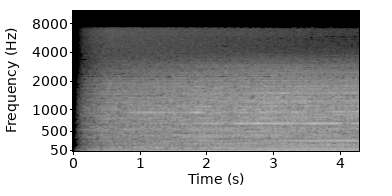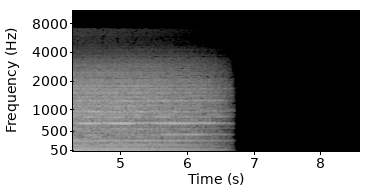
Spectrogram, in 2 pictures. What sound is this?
Nightmare Atmosphere
A dark atmosphere made in FL Studio. I basically took a dark atmosphere I made from manipulating a drum and processed it further to become this atmosphere. Add your own reverb :)
atmosphere, dark, deep, drone, haunting, horror, spooky, suspense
